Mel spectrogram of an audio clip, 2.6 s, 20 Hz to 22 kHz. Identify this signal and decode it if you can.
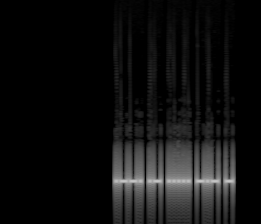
Morse code, heard as a keyed tone, about 49 wpm, 700 Hz. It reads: PA5KT
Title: Call Signs Repeated 3x - 50wpm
